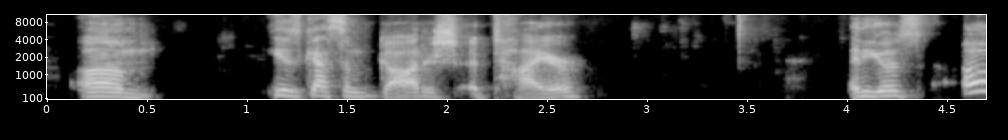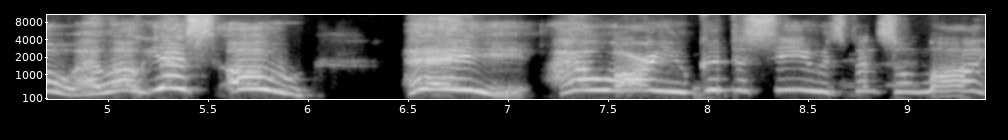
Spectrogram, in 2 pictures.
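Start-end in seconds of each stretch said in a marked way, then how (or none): 4.6-9.4 mock very high, loud, excited voice. Telling a story about a man greeting someone, retelling an excited greeting. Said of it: "He kind of all excited".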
